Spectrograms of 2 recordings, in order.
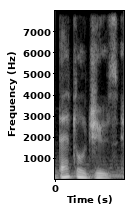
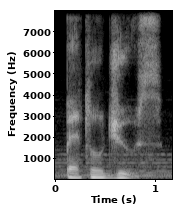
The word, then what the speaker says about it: Betelgeuse: through translation and copying, turning into the word we know today, battle juice. Try saying it out loud. Feel how your tongue stumbles over the syllables. Betel juice.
